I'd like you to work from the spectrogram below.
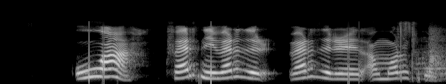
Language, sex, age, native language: Icelandic, male, 11, Icelandic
